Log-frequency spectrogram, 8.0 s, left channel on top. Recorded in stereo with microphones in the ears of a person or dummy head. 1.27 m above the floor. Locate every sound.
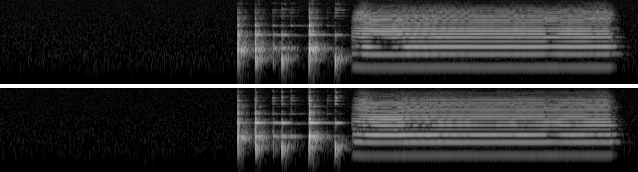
3.0 s dishes clattering: 25° right (ahead or behind), 2.5 m
4.4 s a trumpet: 15° left (ahead or behind), 8.5 m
